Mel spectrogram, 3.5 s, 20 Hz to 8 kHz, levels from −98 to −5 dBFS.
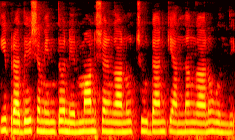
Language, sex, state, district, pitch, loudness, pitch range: Telugu, female, Andhra Pradesh, Srikakulam, 205 Hz, -28 LUFS, 200-215 Hz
